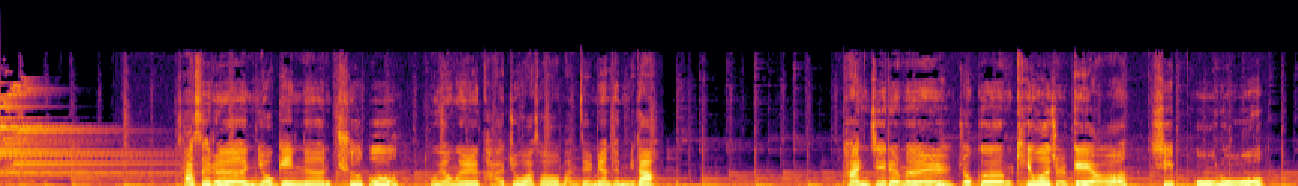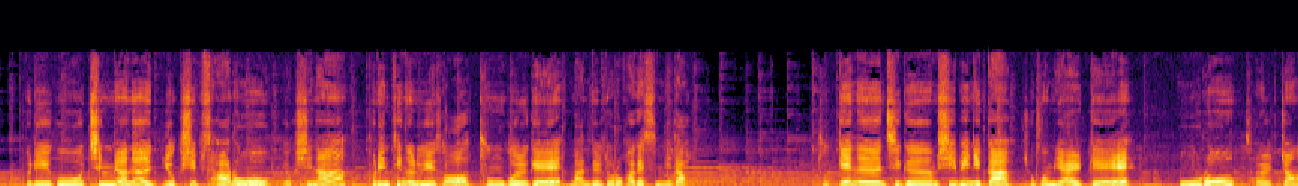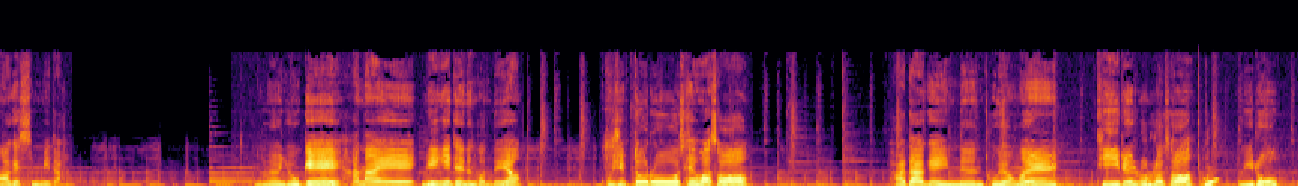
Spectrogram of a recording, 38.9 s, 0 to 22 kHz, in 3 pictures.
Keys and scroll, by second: 11.4-11.9 typing, 12.5 Return, 14.5 typing, 38.0 d.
